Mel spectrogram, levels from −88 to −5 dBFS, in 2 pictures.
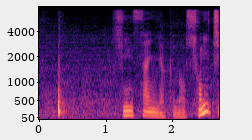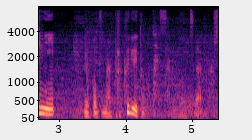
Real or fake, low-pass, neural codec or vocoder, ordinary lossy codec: fake; 7.2 kHz; codec, 44.1 kHz, 2.6 kbps, SNAC; none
